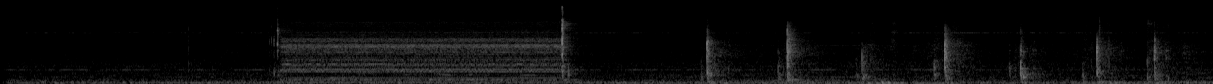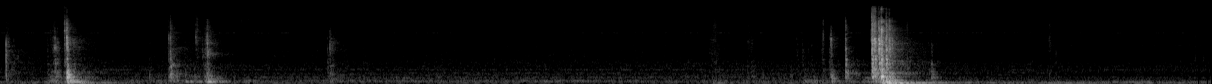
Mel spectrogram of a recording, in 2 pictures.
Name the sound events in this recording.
bell ringing, footsteps, door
